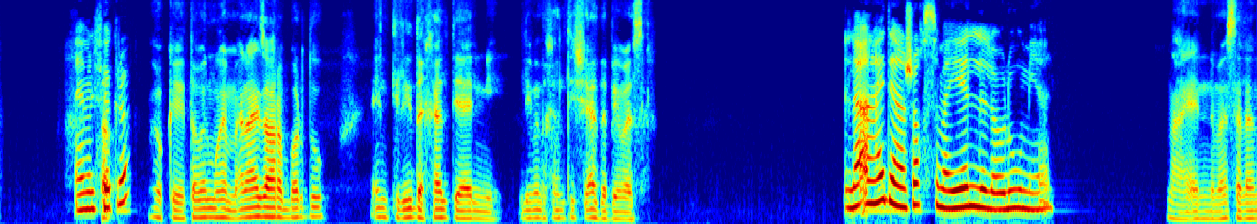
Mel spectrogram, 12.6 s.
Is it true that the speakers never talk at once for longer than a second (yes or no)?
yes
